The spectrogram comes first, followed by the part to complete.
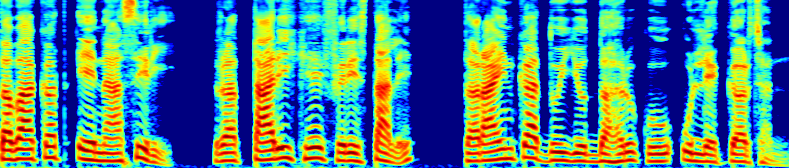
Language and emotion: Nepali, neutral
